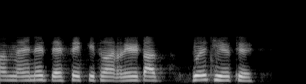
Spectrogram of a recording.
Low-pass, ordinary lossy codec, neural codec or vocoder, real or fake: 3.6 kHz; none; codec, 16 kHz, 1 kbps, FunCodec, trained on LibriTTS, 50 frames a second; fake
